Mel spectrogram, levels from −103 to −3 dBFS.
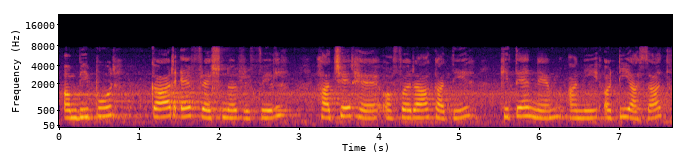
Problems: constant background noise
